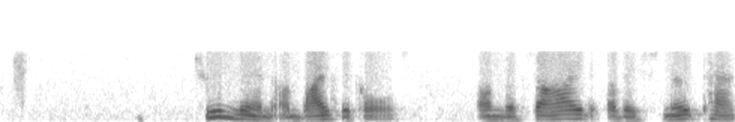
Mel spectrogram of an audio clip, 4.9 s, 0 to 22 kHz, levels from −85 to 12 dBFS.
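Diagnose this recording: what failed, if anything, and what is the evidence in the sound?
Tandem speech coding runs through the whole clip, at the codec stage. The speech sounds rough, muffled and warbly throughout, with nothing above about 3.8 kHz, and the texture points to a chain of roughly three speech coders ending in a CVSD stage. At each link border the audio was decoded and coded again, so every coder worked on the previous one's already degraded output, and their errors stacked into more damage than any single codec causes.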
